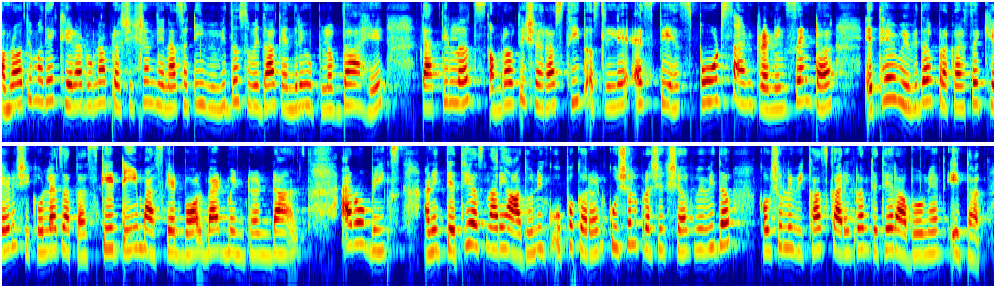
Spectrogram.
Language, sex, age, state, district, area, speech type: Marathi, female, 18-30, Maharashtra, Amravati, urban, spontaneous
